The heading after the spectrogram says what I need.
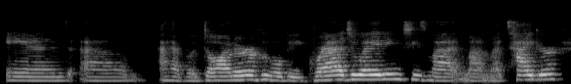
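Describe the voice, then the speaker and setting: A woman's voice: on the low side, fairly even intonation, takes it slowly, vocal fry, darkish tone, lo-fi sound. A middle-aged American woman from Texas, a minister speaking conversationally as a guest on a video call. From Texas, United States. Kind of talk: conversational interview. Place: indoors on a video call, virtual background. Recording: echoey video call audio.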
